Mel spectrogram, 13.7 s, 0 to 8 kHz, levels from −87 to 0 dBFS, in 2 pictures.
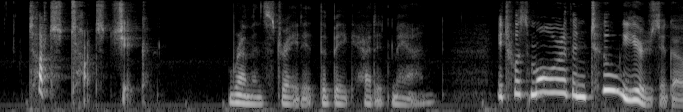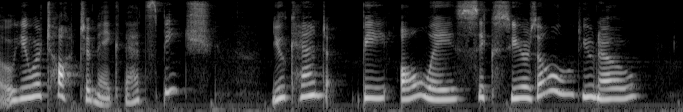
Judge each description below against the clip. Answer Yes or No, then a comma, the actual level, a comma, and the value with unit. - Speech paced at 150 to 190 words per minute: No, slow, 135 wpm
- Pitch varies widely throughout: Yes, wide, 6.8 semitones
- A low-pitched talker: No, very high, 265 Hz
